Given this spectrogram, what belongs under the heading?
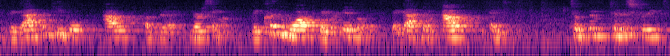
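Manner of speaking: ordinary talk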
